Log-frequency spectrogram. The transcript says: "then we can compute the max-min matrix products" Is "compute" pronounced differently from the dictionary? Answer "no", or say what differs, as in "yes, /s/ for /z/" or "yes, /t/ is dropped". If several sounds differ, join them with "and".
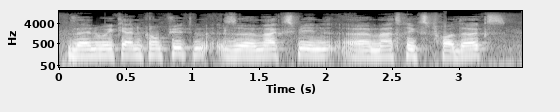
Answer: yes, /m/ is dropped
